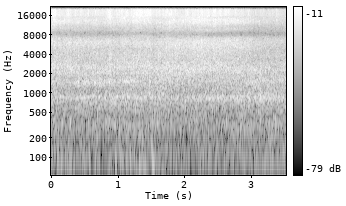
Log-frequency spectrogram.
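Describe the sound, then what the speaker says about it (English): Large ocean waves churning in stormy weather off Jamaica, a steady broadband roar of surf mixed with wind buffeting the microphone, continuous and loud with no talking. "Look at those waves, man."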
